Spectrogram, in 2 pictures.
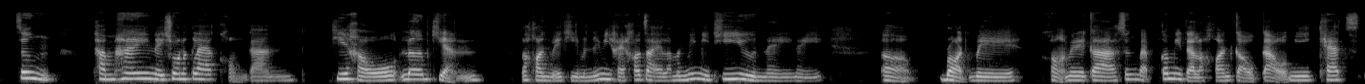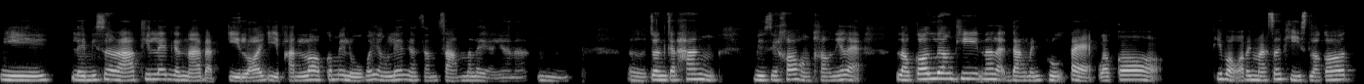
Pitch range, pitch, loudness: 185-230 Hz, 205 Hz, -24 LUFS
